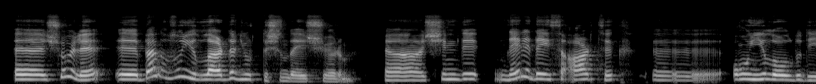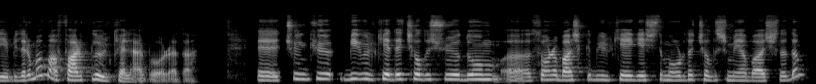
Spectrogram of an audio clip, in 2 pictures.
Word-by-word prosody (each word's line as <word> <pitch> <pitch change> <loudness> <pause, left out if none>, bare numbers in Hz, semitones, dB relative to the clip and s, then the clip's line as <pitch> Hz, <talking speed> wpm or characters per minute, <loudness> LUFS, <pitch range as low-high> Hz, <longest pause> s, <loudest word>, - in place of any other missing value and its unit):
Eee, 230 -1 +6
şöyle 230 - +1
eee, 230 -1 +6
ben 340 +6 +4
uzun 325 +3 -5
yıllardır 230 -3 +5
yurt 235 0 -4
dışında 160 -3 -3
yaşıyorum. 140 0 -4 0.3
Eee, 195 0 +2
şimdi 240 +3 0 0.2
neredeyse 245 +1 0
artık, 230 -2 -2 0.2
eee, 200 - -9
10 240 +1 +2
yıl 235 +1 +2
oldu 215 -2 +3
diyebilirim 185 +4 -2
ama 400 - 0
farklı 200 +1 +3
ülkeler 180 -4 -1
bu - - -6
arada. - - -8 0.6
Eee, 190 -2 0
çünkü 245 +1 -2
bir 250 +1 -1
ülkede 240 -1 +2
çalışıyordum, 230 -1 +1
eee, 175 - -4
sonra 215 +3 -1
başka 200 +2 +1
bir 210 0 -5
ülkeye 205 0 0
geçtim, 200 +1 -2
orada 195 +3 -3
çalışmaya 195 -4 -4
başladım. 170 - -2
225 Hz, 135 wpm, -24 LUFS, 195-240 Hz, 0.6 s, Eee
